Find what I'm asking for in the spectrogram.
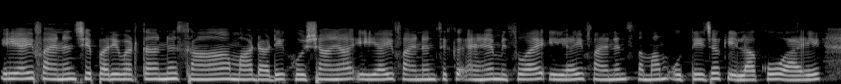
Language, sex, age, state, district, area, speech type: Sindhi, female, 18-30, Gujarat, Kutch, urban, spontaneous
